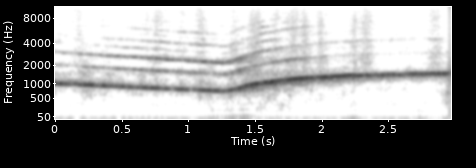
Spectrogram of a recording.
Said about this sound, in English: sirens going by, and as is our way, if you hear a siren on the show, please take a drink.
